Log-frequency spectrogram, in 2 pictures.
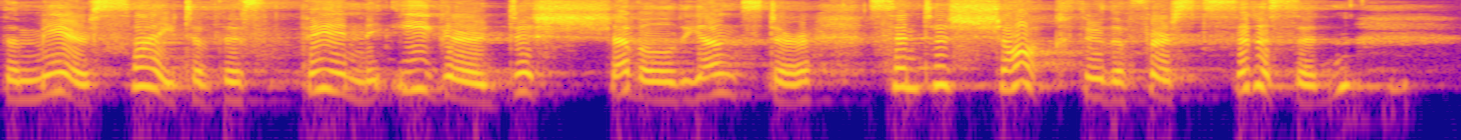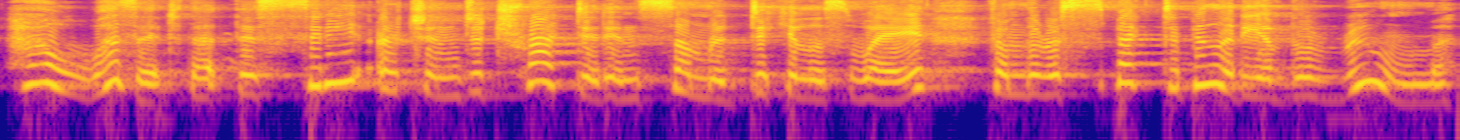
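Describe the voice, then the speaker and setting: A woman narrating a radio drama story in a measured, literary manner. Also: a little high, big pitch swings, a bit bright. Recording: echoey hall with long reverb.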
